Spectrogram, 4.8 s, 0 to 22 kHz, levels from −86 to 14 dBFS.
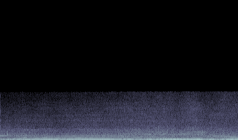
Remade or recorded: recorded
